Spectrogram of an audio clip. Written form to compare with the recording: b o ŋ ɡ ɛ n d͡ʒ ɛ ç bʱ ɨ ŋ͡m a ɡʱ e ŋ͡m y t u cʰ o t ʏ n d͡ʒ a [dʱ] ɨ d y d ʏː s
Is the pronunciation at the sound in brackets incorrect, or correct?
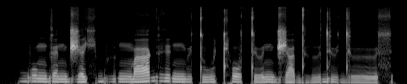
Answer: correct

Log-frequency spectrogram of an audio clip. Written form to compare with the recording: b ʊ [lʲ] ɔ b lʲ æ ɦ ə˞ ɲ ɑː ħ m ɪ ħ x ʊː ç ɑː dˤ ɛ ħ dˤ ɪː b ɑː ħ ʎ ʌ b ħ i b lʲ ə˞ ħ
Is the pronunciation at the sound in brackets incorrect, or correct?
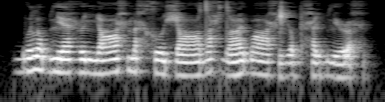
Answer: incorrect: l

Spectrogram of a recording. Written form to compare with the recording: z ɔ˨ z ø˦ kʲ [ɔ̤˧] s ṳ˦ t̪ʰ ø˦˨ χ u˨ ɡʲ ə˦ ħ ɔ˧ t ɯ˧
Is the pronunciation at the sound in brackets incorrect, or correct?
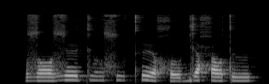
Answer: incorrect: ɔ̤˦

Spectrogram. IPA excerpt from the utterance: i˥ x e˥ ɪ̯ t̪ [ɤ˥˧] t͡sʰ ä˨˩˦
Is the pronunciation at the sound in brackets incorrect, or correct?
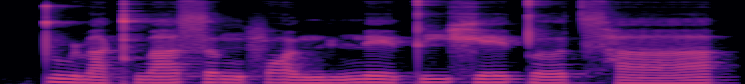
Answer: incorrect: ɤ˧˥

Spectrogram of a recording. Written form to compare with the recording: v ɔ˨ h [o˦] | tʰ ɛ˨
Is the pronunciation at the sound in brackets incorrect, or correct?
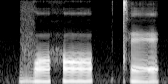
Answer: incorrect: ɔ˦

